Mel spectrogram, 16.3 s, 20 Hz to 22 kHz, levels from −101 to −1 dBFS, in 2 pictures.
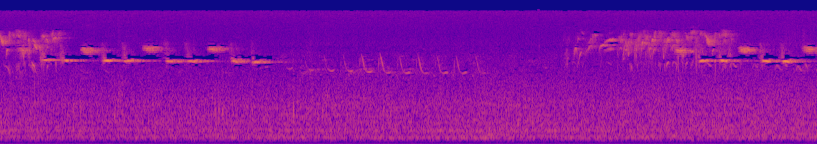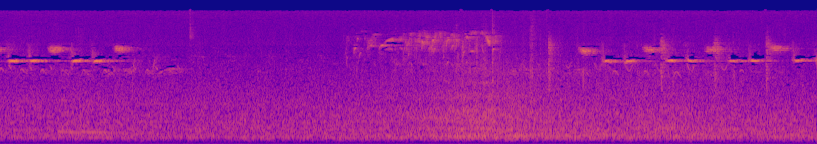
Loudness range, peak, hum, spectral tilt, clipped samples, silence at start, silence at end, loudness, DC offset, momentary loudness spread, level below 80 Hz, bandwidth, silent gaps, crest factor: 11 LU; -24 dBFS; none; 0 dB/octave; under 0.1%; 0 s; 0 s; -38 LUFS; under 0.1%; 16 LU; under -90 dBFS; 16 kHz; none; 18 dB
